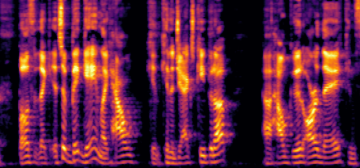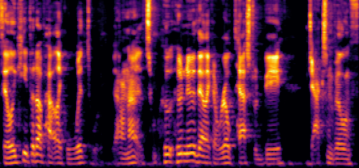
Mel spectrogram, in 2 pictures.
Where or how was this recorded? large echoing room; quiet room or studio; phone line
quiet room or studio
